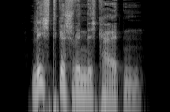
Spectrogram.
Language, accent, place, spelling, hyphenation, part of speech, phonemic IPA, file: German, Germany, Berlin, Lichtgeschwindigkeiten, Licht‧ge‧schwin‧dig‧kei‧ten, noun, /ˈlɪçtɡəˌʃvɪndɪçkaɪ̯tən/, De-Lichtgeschwindigkeiten.ogg
- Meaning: plural of Lichtgeschwindigkeit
